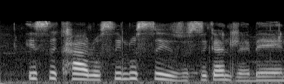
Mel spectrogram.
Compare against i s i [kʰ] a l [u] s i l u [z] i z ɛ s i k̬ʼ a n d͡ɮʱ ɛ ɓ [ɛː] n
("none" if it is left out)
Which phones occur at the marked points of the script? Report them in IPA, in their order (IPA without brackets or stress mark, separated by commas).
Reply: kʰ, ɔ, s, ɛː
